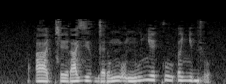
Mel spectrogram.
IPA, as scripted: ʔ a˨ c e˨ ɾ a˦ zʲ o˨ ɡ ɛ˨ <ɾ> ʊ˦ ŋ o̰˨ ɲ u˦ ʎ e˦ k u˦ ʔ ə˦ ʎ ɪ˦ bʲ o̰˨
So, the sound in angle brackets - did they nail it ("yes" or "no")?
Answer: yes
